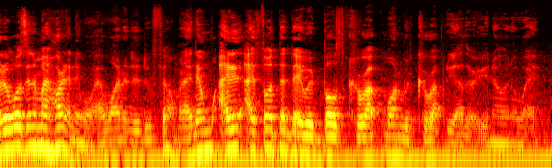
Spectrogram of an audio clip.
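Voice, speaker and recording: A man with an American accent talks very fast, with big swings in loudness and ordinary pitch variation, over noticeable background noise. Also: medium pitch for a man. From New York City (Queens). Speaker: film composer and professor. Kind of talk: interview. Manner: fast talker.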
